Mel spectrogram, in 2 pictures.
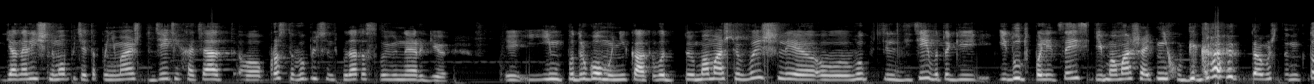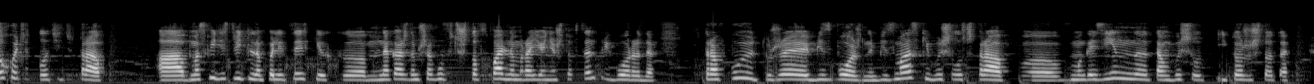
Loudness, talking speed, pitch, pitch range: -20 LUFS, 165 wpm, 230 Hz, 215-250 Hz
